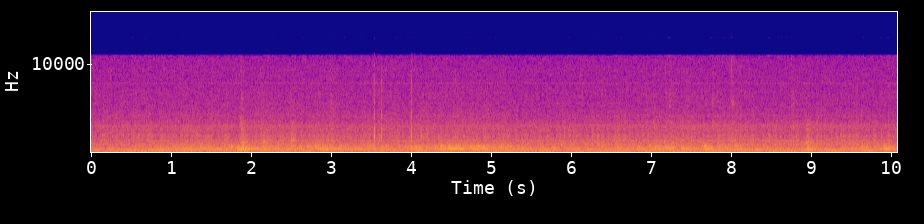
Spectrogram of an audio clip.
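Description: ASEA high-rise traction elevator car travelling in its shaft, heard from inside the car: a steady hum with rushing ride noise and a few faint clicks.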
